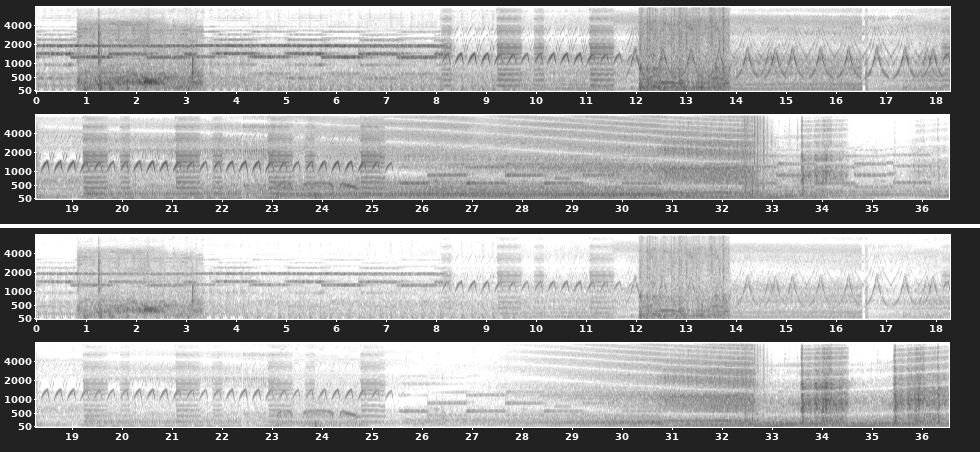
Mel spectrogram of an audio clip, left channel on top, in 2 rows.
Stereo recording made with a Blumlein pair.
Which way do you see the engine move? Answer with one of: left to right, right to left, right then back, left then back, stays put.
left to right.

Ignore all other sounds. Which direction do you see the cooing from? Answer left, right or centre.
left.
